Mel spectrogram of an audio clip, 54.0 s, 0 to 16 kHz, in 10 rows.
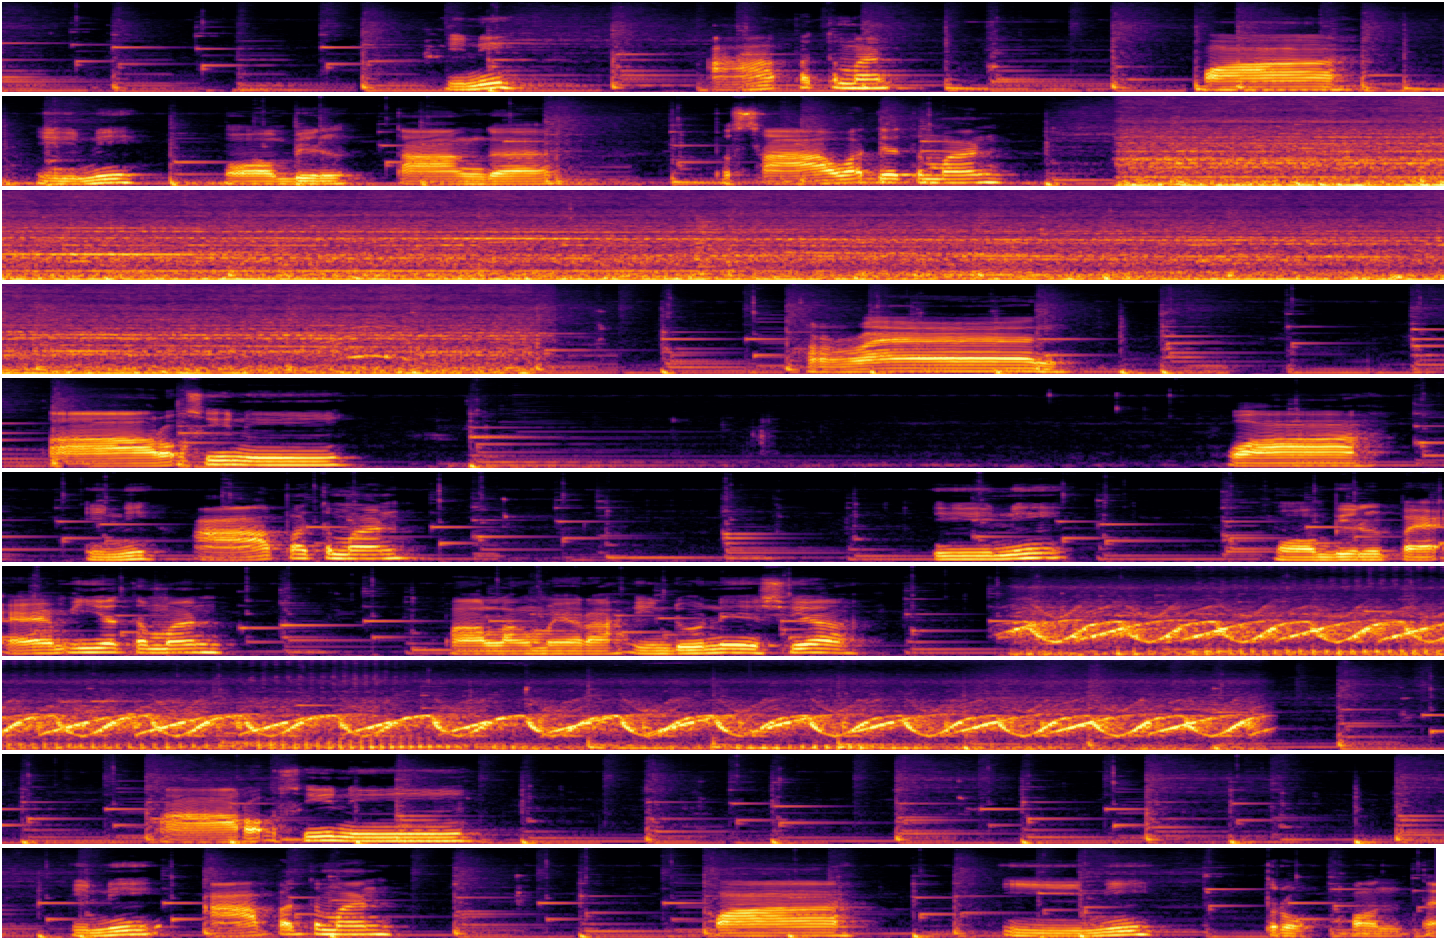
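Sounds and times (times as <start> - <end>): ambulance siren yelping: 9.6 - 18.3, 36.2 - 42.7
jet engine whine: 9.6 - 18.3
low traffic rumble: 9.6 - 18.3.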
